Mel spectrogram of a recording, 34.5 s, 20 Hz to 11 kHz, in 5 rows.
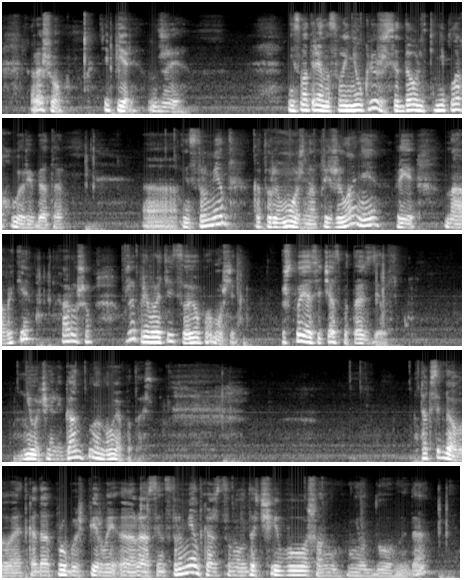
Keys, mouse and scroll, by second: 6.3 click, 8.1 g, 10.6 click, 11.5 click, 14.3 g, 16.4 click, 19.4 g, 21.7 click, 24.0 g, 26.7 click, 29.7 g, 32.1 click, 34.1 g.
